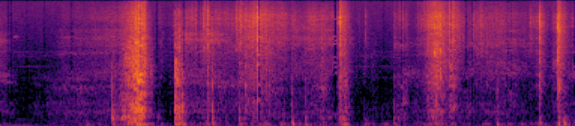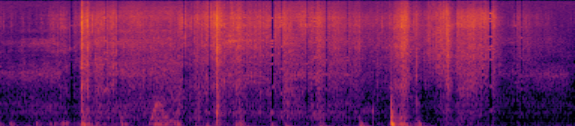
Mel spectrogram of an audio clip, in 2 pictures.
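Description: Plastic and holographic foil packaging on a sports memorabilia box being torn and crinkled by hand, in irregular rips and crackles with a few sharp clicks, loudest about two seconds in and near the end.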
